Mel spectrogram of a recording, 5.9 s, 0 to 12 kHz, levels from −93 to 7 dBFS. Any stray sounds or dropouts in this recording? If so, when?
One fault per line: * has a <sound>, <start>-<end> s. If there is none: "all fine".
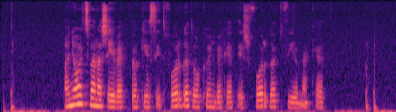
* has a dropout, 1.9-2.0 s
